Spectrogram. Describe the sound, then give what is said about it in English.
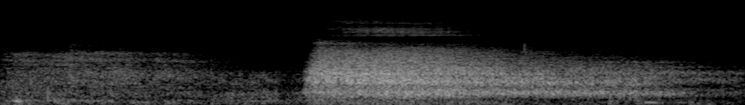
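Long, deep breathing in and out during a seated meditation practice: a soft breathy rush that swells sharply louder midway, then slowly tapers off. “take three breaths long, in and out and in and out and in and out”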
